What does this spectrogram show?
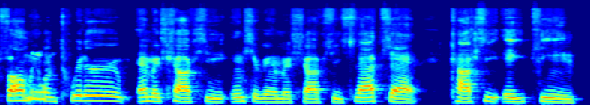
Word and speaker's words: Kofsky: It's Kofsky.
